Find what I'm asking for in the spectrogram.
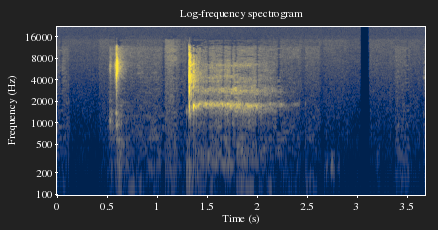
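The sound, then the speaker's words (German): Two crisp computer mouse clicks about a second apart, the second followed by a brief ringing tail that fades out, then near silence. No one speaks. “So, jetzt muss ich hier nochmal eben klicken.”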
